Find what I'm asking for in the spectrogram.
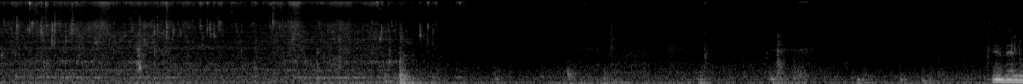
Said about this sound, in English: throw some water on my face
